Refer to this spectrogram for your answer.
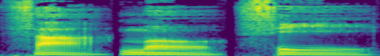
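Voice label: "thamothi", concatenated syllables; Affixing experiment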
